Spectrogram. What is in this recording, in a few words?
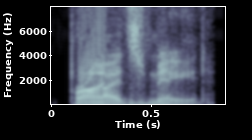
"bridesmaid", American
